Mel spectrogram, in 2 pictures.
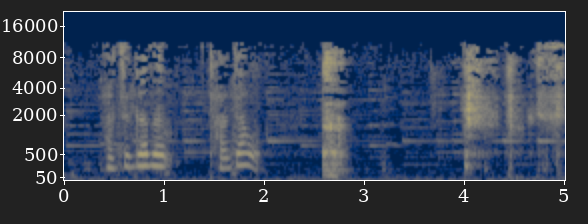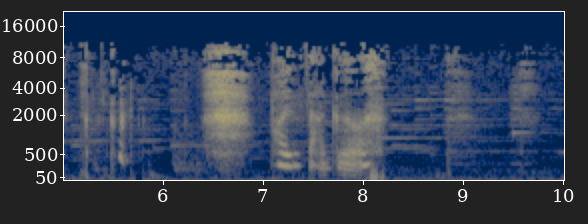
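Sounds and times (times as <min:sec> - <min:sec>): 
speech: 0:00.4 - 0:02.9, 0:07.2 - 0:08.3
loud burp: 0:02.6 - 0:03.0.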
